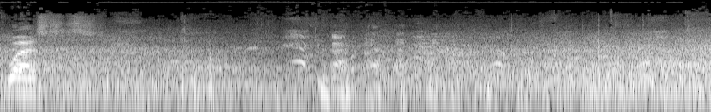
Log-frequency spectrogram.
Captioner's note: laughter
